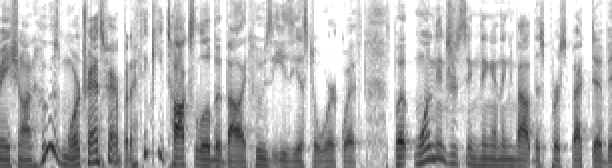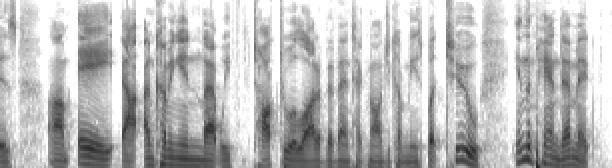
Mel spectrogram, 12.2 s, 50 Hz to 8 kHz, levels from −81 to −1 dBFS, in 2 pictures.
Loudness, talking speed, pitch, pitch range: -23 LUFS, 240 wpm, 110 Hz, 100-125 Hz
